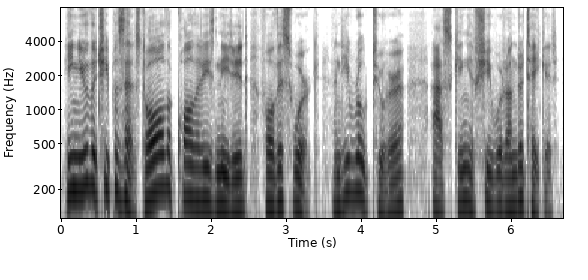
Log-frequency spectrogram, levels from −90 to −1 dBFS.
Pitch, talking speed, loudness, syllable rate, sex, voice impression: 145 Hz, 205 wpm, -18 LUFS, 5.6 syllables/s, male, masculine, middle-aged, tensed, powerful, hard, clear, halting, mature, friendly, slightly reassuring, wild, lively, strict, slightly intense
